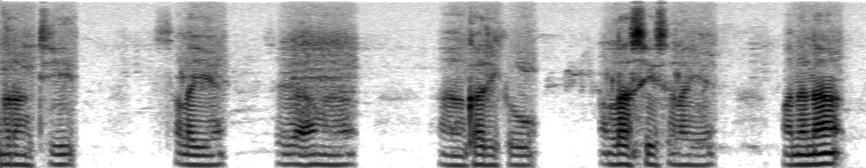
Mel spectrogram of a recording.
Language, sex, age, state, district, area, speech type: Bodo, male, 18-30, Assam, Udalguri, rural, spontaneous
